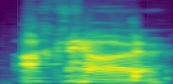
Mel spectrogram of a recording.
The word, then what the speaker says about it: Akhtar: Except it's spelled with an A. Oktar. I thought it was AT. Oktar. A-K-H. Like an actor? Actar? Akhtar. Oktar.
